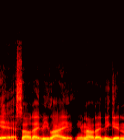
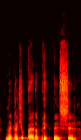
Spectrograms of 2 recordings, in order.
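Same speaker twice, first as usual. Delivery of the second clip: high, scolding mom voice; mom cussing; 12 semitones higher than usual. Retold or imitated. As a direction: order him to clean up in a high mother's voice.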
